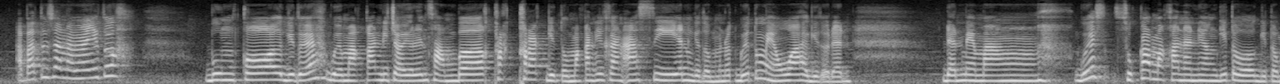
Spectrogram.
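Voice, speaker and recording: Chatty young woman, soft Sundanese accent. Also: a little high. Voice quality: soft, gentle way of speaking. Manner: chatty, rambling, many fillers. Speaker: vlogger. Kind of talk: casual storytelling to camera.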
